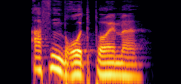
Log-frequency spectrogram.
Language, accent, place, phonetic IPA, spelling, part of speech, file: German, Germany, Berlin, [ˈafn̩bʁoːtˌbɔɪ̯mə], Affenbrotbäume, noun, De-Affenbrotbäume.ogg
- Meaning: nominative/accusative/genitive plural of Affenbrotbaum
